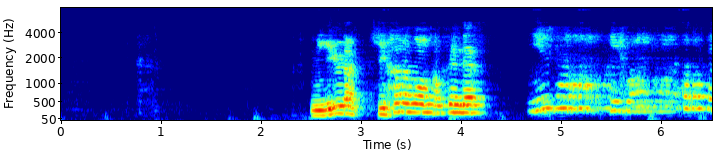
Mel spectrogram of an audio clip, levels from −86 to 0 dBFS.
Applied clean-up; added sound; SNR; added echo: neural mask model DeepFilterNet 3.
